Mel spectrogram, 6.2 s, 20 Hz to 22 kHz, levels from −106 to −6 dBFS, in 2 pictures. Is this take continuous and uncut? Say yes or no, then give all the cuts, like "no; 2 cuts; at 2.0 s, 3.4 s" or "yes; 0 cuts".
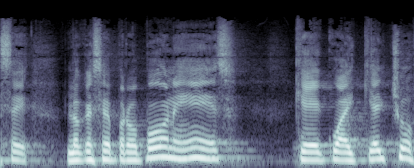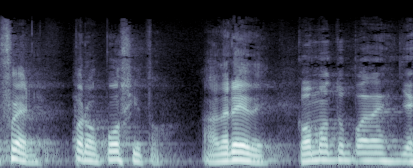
no; 2 cuts; at 2.2 s, 3.6 s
